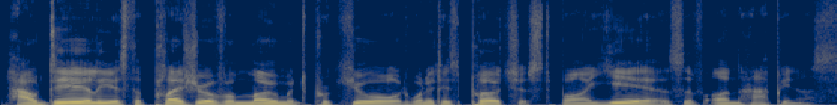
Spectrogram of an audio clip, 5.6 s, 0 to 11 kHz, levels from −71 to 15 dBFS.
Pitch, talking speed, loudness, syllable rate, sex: 130 Hz, 185 wpm, -16 LUFS, 5.1 syllables/s, male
